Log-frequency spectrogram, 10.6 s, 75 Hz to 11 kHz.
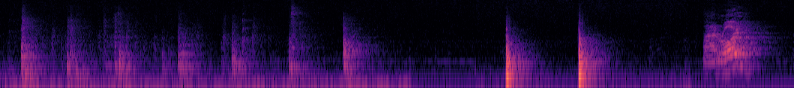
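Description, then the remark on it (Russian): Two sharp, loud knocks on a basement door at the foot of a dark staircase, about a second apart, come after a run of steady footsteps and are followed by a brief creaking sound. “Не забудьте постучать в дверь. 2 коротких удара.”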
